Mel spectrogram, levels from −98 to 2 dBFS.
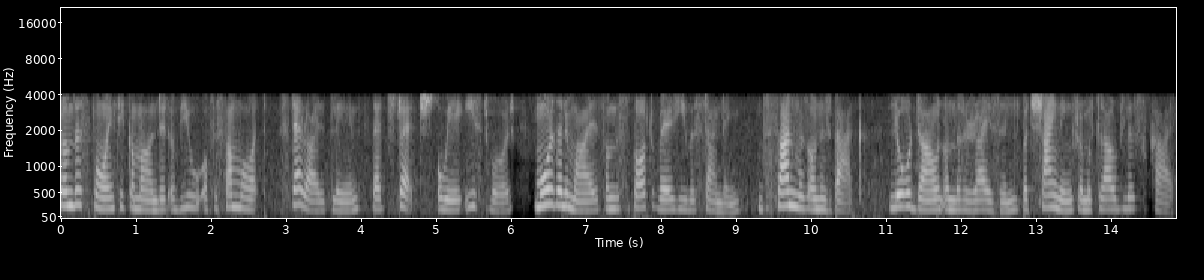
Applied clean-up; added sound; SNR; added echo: neural mask model Resemble Enhance denoiser.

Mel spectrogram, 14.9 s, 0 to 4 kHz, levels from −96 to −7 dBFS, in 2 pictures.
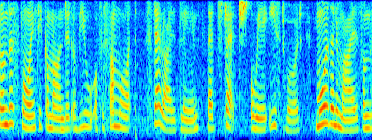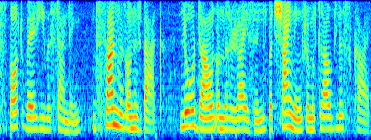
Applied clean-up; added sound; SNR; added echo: none; none; none; none.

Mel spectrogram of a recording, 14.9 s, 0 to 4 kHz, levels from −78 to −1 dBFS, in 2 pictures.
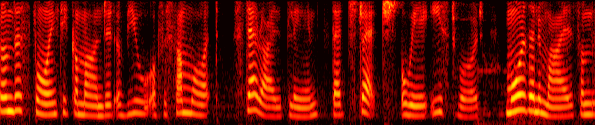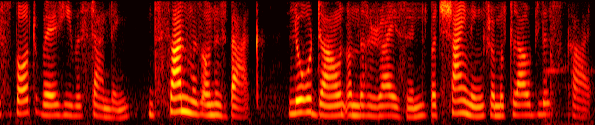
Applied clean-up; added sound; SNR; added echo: neural separator model SepFormer DNS4.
